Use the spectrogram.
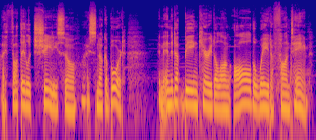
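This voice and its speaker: A gravelly, inquisitive sleuth. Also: male voice, fairly high pitch, steady tone, normal speed, soft background music. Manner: thoughtful, inquisitive inner monologue. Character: shrewd young man investigating smugglers. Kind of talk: game narration and monologue.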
